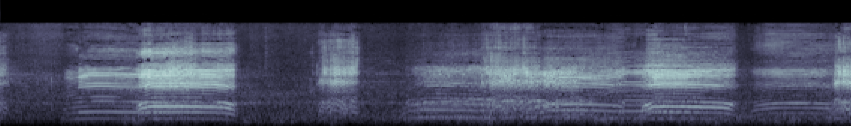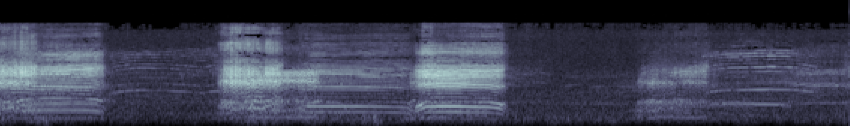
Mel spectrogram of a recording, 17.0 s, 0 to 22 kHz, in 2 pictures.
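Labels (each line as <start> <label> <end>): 0.0 Multiple sheep bleat. 17.0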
